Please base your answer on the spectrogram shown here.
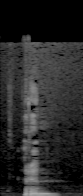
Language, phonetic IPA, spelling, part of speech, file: Polish, [rɨ̃m], rym, noun, LL-Q809 (pol)-rym.wav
